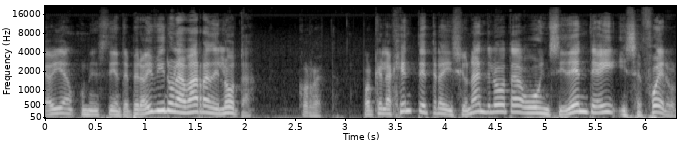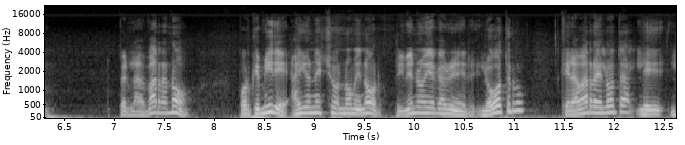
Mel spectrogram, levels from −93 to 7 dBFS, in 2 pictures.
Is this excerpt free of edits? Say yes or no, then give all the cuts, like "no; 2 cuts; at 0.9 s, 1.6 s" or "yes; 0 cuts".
no; 1 cut; at 7.1 s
